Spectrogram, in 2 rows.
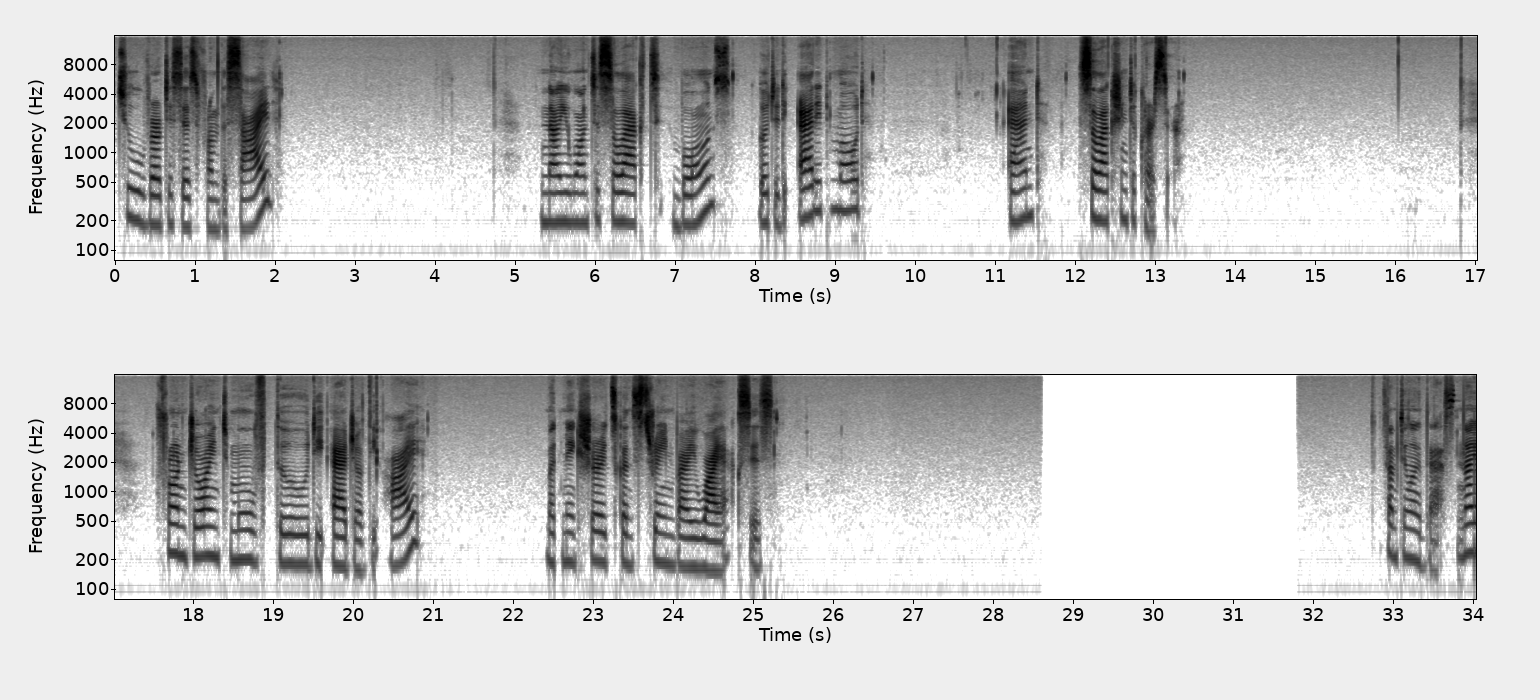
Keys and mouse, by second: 1.8 Tab, 2.5 click, 3.1 Tab, 3.7 click, 6.1 shift+s, 9.7 click, 10.6 KP_7, 10.8-16.3 middle drag, 14.1 KP_7, 17.4 click, 19.6 g, 23.5 middle click, 23.8 click, 24.0-25.8 middle drag, 25.8 click, 26.0-30.1 middle drag, 28.1 g, 32.8 ctrl+s, 33.9 ctrl+z, 33.9-34.0 middle drag.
